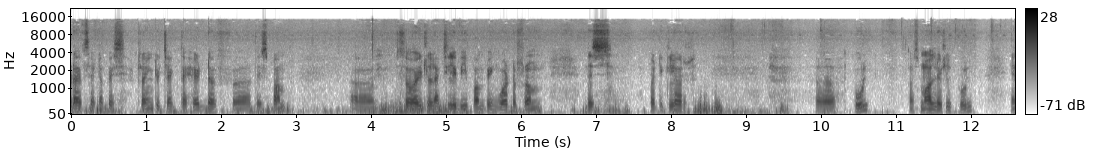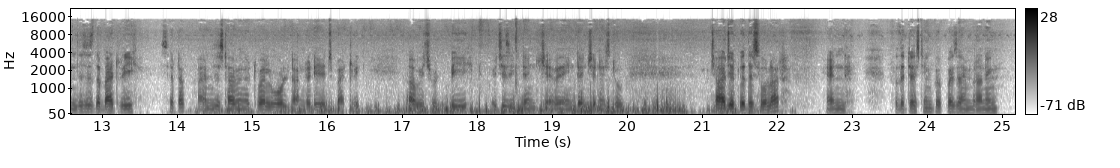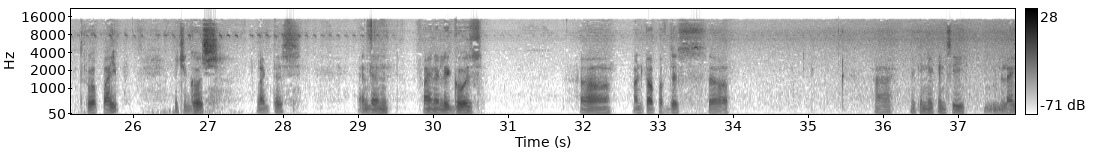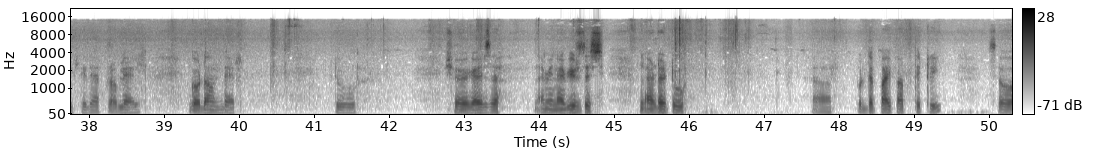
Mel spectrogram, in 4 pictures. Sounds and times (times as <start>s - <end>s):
Speech: 0.0s - 3.0s, 3.7s - 8.4s, 9.3s - 20.0s, 21.1s - 25.8s, 26.6s - 28.3s, 29.0s - 30.7s, 32.0s - 34.0s, 35.9s - 40.1s, 41.2s - 41.7s, 42.8s - 46.1s, 47.6s - 49.4s, 50.0s - 50.3s.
